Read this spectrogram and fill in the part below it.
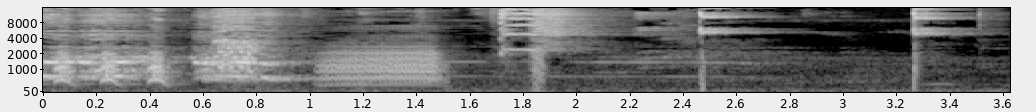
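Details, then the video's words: Nias hill myna giving kemrewek chattering that gets other birds calling along: loud harsh harmonic bursts, then a sustained buzzy note, followed by sharp isolated clicks and a faint thin whistle. "BURUNG JALAK NIAS KEMREWEK BIKIN BURUNG LAIN IKUT BUNYI"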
